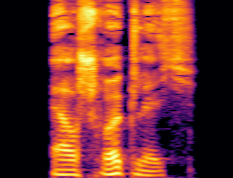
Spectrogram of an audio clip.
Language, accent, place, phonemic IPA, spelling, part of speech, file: German, Germany, Berlin, /ɛɐ̯ˈʃʁœklɪç/, erschröcklich, adjective, De-erschröcklich.ogg
- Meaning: terrible, terrifying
